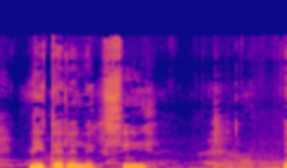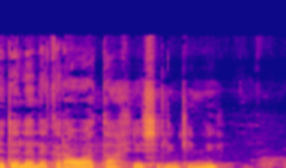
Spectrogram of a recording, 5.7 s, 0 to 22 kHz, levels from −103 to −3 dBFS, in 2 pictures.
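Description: No technical faults can be heard in this speech, so there is nothing to place in time order.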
